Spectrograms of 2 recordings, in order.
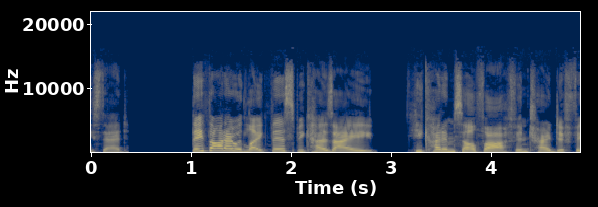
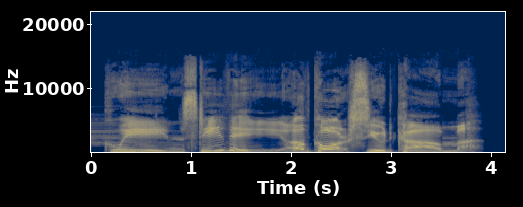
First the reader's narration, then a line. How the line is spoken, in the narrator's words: sneered Warvalo the wizard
